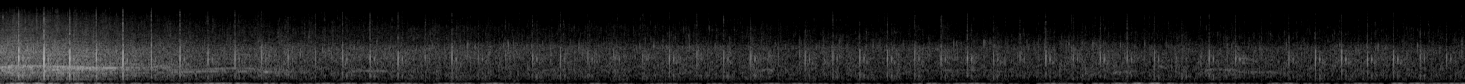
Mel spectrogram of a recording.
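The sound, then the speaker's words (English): An audience at an evening concert claps for the student musicians, the applause loudest at the start with a few whoops and cheers, then settling into a thinner, rhythmic clapping that continues throughout. “Can everyone please give another round of applause to these amazing students?”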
